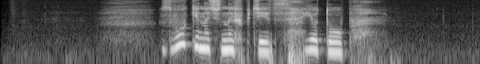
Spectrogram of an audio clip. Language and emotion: Russian, sad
